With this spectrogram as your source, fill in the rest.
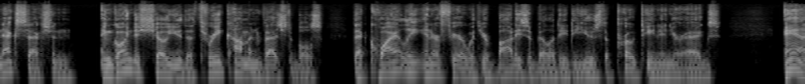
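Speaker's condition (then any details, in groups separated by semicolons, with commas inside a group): No condition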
